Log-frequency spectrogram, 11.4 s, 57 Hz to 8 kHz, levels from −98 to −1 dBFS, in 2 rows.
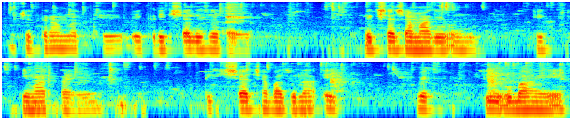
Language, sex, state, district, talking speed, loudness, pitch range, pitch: Marathi, male, Maharashtra, Sindhudurg, 85 wpm, -20 LUFS, 120-130 Hz, 125 Hz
